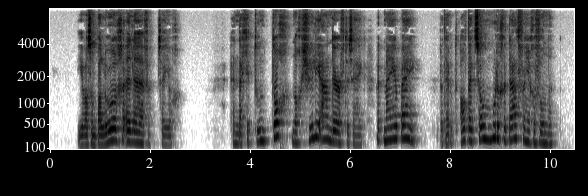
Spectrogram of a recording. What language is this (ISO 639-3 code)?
nld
